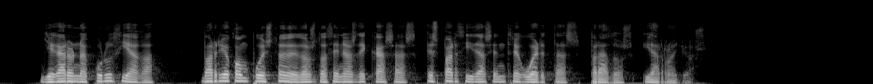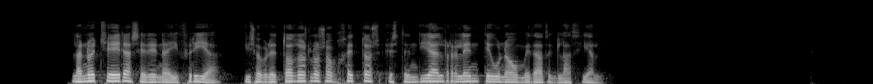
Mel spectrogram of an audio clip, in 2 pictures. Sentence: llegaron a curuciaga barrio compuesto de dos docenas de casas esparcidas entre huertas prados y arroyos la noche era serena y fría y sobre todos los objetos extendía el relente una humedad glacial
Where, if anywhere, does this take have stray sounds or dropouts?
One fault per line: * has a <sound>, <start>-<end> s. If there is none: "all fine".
all fine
